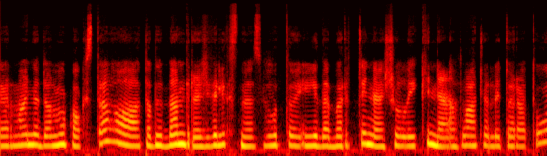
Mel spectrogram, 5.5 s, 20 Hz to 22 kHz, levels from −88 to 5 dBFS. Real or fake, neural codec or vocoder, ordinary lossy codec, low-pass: fake; codec, 44.1 kHz, 2.6 kbps, DAC; Opus, 24 kbps; 19.8 kHz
